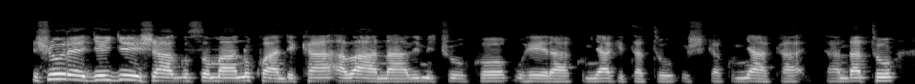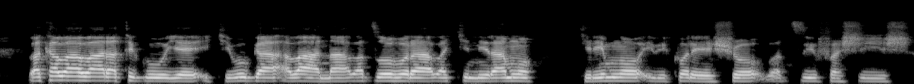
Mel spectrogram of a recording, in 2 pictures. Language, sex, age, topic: Rundi, male, 36-49, education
